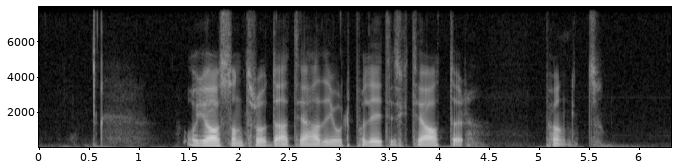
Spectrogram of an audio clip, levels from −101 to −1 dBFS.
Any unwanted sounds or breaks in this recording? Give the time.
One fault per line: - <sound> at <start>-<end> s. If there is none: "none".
none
